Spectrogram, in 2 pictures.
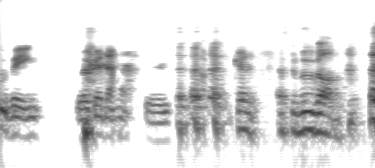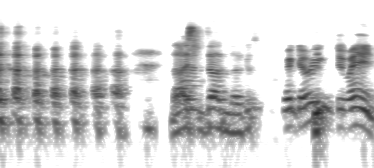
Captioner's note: laughs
